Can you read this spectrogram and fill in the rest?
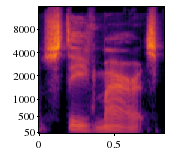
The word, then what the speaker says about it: Maritz: And usually I remember you correcting me on my pronunciation of Maritz when I got it the wrong way around. – That's right. – Your way of correcting me was, well, Steve Maritz calls himself Steve Maritz.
